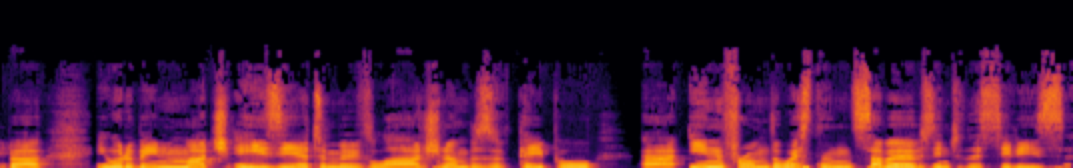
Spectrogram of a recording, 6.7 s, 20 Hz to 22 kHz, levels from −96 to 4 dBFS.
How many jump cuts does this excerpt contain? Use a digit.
0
